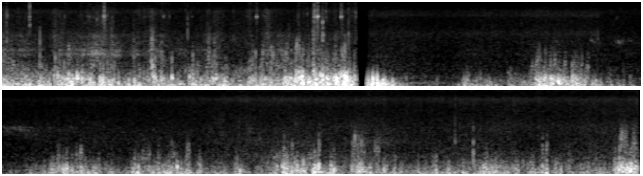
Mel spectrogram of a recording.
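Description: Footsteps of someone walking on a grassy track, with rustling and wind on the microphone. The sound cuts off abruptly about three and a half seconds in, and afterwards it is quieter, with occasional soft rustles and gusts.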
